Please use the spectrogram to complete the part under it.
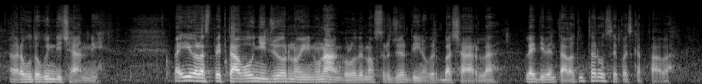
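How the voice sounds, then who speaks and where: An actor playing a passionate, rebellious young poet from a rich family in a radio theatre monologue, confiding and halting, repeating his words. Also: fairly low pitch, a little hiss or hum, lightly acted. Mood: confiding, nostalgic.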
